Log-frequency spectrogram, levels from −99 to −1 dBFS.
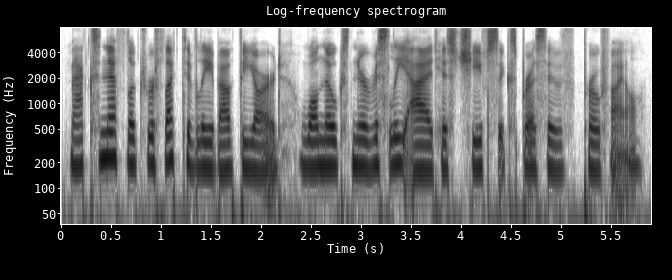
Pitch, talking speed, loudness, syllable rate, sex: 180 Hz, 140 wpm, -19 LUFS, 5.6 syllables/s, female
